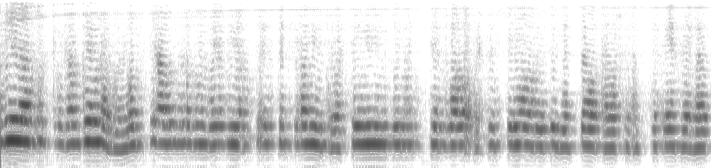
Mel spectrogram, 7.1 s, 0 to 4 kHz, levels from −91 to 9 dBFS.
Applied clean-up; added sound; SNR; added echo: neural mask model DeepFilterNet 3.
